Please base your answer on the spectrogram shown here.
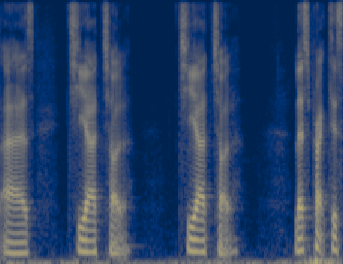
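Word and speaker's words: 지하철: So this word is pronounced as chia.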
